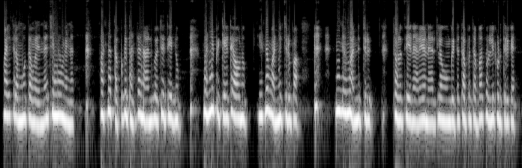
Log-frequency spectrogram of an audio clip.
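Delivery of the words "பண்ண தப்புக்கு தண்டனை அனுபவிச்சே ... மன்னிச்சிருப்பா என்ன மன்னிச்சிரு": normal talking voice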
